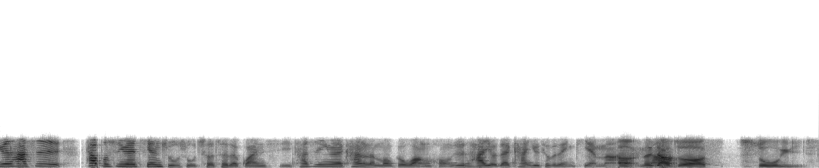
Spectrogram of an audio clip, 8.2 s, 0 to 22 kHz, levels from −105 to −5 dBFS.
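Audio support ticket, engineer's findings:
Bluetooth CVSD headset codec, whole clip: speech squeezed into roughly 250 Hz to 3.6 kHz, scratchy s sounds, grainy hiss underneath. The one-bit delta stepping can't track loud highs, which fits a 64 kbps CVSD link.

Unconcealed Bluetooth headset packet loss, 0.98 to 1.01 s and again at 4.65 s: abrupt holes of about 15 ms and 7.5 ms. A couple of packets, then one, dropped and never patched over.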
